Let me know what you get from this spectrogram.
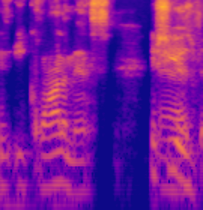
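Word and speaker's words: Equanimeous: Equiminius.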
